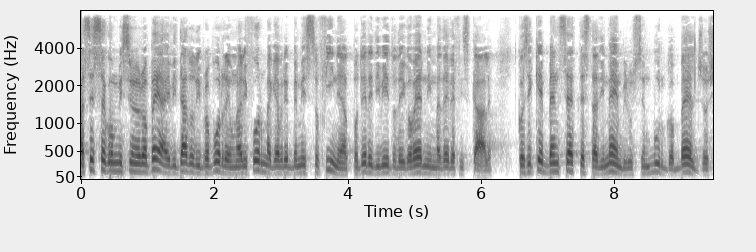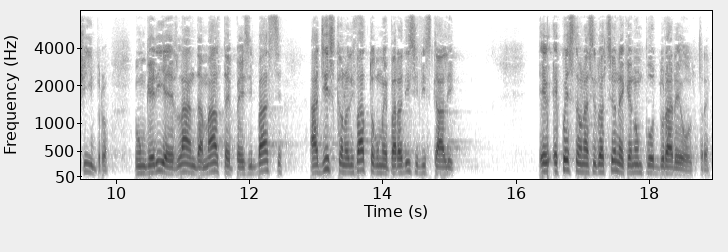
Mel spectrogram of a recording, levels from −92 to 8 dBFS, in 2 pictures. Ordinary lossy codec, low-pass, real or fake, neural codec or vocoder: none; 7.2 kHz; real; none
